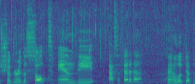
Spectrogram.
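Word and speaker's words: asafoetida: And then once we get to that point, we'll add the sugar, the salt, and the aspheta. I looked up the pronunciation. It's aspheta.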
